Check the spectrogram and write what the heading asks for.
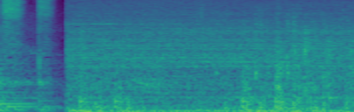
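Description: Background music cuts off abruptly, giving way to a steady low mechanical hum from a fuel pump while a car is being filled.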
